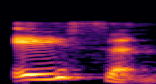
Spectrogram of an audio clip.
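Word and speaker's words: Aeson: Atlanta and pronunciation but in English it's like Jason without the J so it's Aysen it's very very simple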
